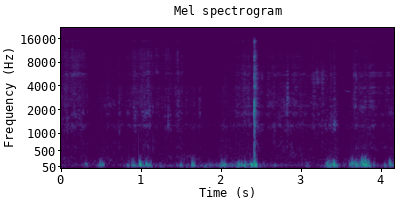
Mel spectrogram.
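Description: Faint, irregular low thumps and bumps with one sharp click a little past halfway: handling noise from fingers and a hand-held camera working among strawberry plants.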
